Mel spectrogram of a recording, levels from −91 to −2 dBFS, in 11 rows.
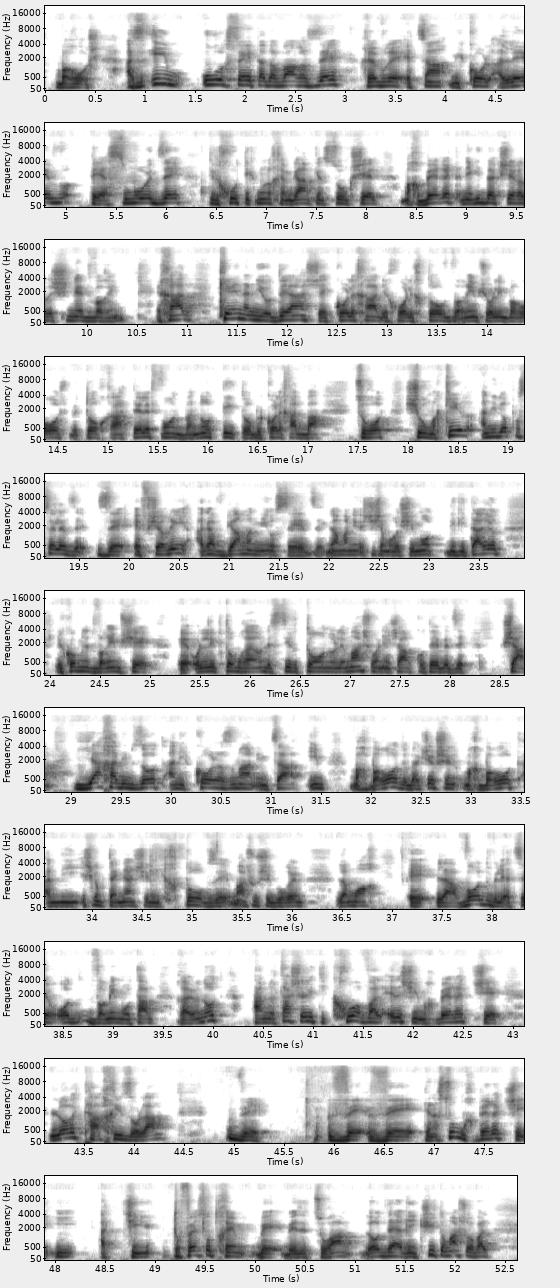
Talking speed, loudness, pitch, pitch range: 160 wpm, -23 LUFS, 135 Hz, 125-155 Hz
